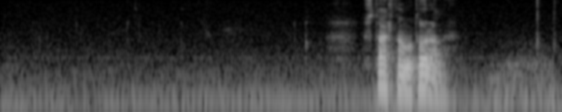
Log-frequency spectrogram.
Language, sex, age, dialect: Faroese, male, 36-60, Suðuroy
